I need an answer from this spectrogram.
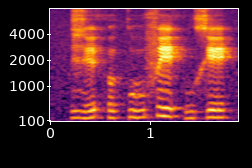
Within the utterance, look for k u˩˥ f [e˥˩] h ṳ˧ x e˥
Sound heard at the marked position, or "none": e˥˩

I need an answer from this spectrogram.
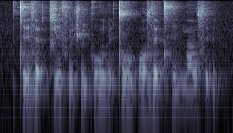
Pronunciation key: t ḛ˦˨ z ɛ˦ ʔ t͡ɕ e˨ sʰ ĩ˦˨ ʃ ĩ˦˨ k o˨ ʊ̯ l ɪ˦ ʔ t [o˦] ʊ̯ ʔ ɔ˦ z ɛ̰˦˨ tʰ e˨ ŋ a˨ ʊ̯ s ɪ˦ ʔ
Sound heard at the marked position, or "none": o˦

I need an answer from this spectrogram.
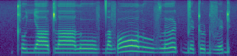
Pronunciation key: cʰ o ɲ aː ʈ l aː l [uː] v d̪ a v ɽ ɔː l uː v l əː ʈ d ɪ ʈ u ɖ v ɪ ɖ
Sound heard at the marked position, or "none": oː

